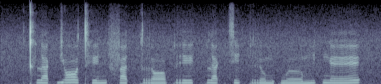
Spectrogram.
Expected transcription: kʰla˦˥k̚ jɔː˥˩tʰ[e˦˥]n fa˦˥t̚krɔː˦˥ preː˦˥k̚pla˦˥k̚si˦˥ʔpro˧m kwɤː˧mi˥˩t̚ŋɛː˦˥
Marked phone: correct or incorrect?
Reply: correct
